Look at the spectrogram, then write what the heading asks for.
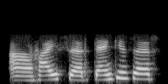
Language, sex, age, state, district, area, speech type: Kannada, female, 45-60, Karnataka, Chikkaballapur, rural, conversation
